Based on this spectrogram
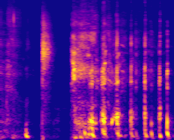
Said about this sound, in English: I make my own sound effects too. That was very good. That was more of a clap than it was a stamp, but yeah.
